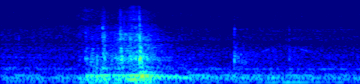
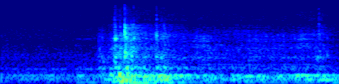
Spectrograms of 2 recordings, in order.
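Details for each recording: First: Salvaged scrapyard IDE optical drive set as master, ejecting after the system powers up: short whirring motor bursts and clicks as the tray strains, pauses, then finally frees, a sticking eject mechanism, probably from not being opened for a long time. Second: Scrapyard IDE optical drive, jumpered to master, tray operating: a brief, quiet slide ending in one soft clunk, with no grinding; the mechanism is very silent and smooth, and the drive then reads CD-ROMs fine.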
